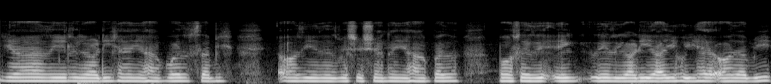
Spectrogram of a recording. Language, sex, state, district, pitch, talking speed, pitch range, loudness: Hindi, male, Uttar Pradesh, Jyotiba Phule Nagar, 155 Hz, 165 wpm, 150-155 Hz, -12 LUFS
